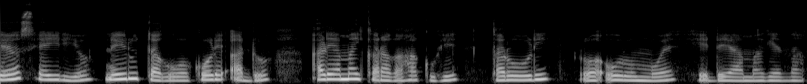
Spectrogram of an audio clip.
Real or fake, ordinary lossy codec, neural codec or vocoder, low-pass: real; MP3, 96 kbps; none; 19.8 kHz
